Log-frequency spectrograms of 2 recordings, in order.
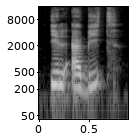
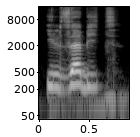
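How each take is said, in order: First: Il habite with l running into the vowel, no z sound; no liaison, silent e. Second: Ils habitent linked with a z sound, ent silent; z liaison. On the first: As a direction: end habite on t, straight after Il. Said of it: "tampoco se pronuncia". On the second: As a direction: buzz a z from Ils into habitent, ending on t. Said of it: "sí hacemos la liaison". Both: Shown as a demonstration.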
